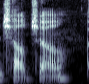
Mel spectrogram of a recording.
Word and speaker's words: Chelchel: No, it's okay, like literally O and then K and then Chel-Chel. Okay, Chel-Chel. – Chel-Chel. C-H-E-L-C-H-E-L? – Yes. – Okay, Chel-Chel. Like that. You have to say it like that.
